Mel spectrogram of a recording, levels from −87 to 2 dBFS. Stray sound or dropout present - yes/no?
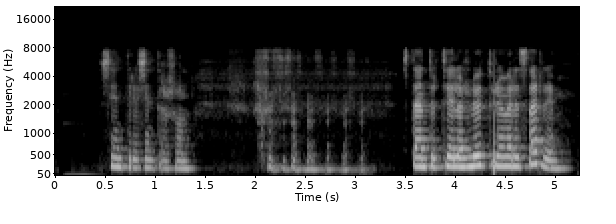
yes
